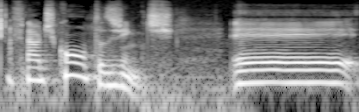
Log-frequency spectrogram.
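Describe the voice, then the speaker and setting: Audible echo from the room hangs around a woman's speech. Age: 20s. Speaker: engineer and business owner. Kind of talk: casual chat.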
